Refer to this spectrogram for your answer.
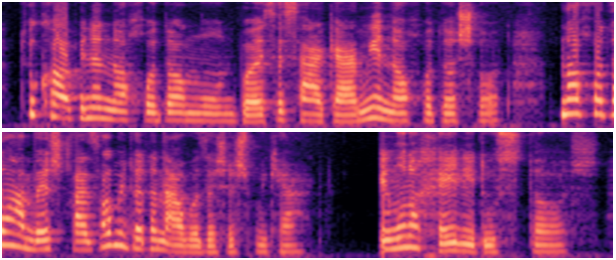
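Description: A woman narrating a bedtime story in a calm, steady storytelling manner. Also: medium pitch.

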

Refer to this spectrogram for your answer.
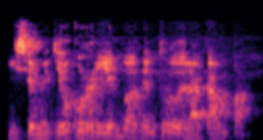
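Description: A man's voice: fairly high pitch, steady tone, fast, a bit bright. Emotional man recalling his exam. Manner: emotional, laughing storyteller. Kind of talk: casual chat.

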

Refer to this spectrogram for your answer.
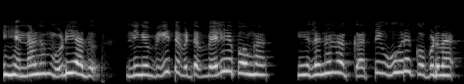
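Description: A woman voicing Diya, a very high-voiced young heroine. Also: fairly quick. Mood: defiant. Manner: pleading, earnest. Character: young woman dance teacher, pleading but defiant. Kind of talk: cartoon voice dubbing. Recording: dull lo-fi.

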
